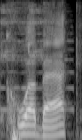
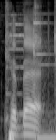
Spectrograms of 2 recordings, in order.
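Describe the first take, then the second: First: Quebec is said with an American English pronunciation. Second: Quebec is said with a French pronunciation. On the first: The speaker calls it wrong. "Most Americans say" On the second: The speaker calls it right. "it's Quebec"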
